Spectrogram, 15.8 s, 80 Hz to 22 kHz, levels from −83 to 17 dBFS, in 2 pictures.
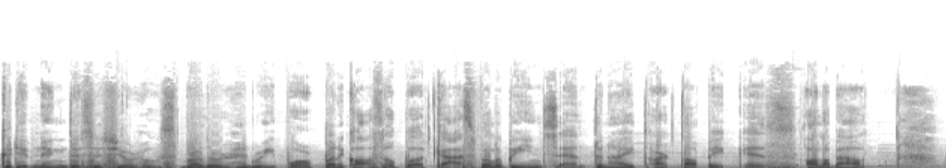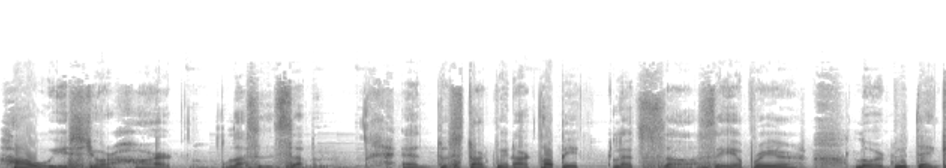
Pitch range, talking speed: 90-125 Hz, 150 wpm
